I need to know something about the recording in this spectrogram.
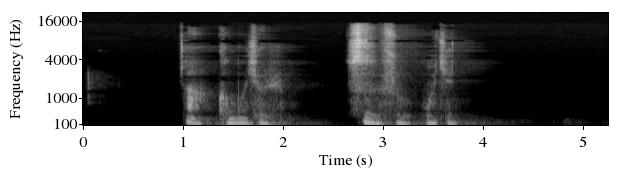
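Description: An elderly man speaks calmly, as if giving a lecture.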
